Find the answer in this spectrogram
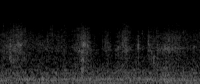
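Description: Faint, soft squishing of raw ground-meat mixture being pressed and shaped by gloved hands in a glass baking dish.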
